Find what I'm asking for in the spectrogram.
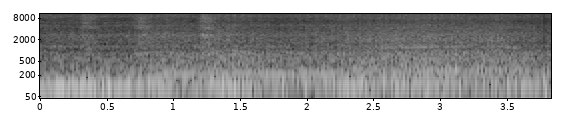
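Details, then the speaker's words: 1971 Plymouth Fury Grand with a 360 LA V8, abandoned 20+ years, first start after unseizing the carburetor and priming the mechanical fuel pump: a low, steady rumble with an even beat and no knocking. It idles decently. "It idles! Kind of, sort of. I can't believe this, but the accelerator pump works. Actually, it sounds pretty decent."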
